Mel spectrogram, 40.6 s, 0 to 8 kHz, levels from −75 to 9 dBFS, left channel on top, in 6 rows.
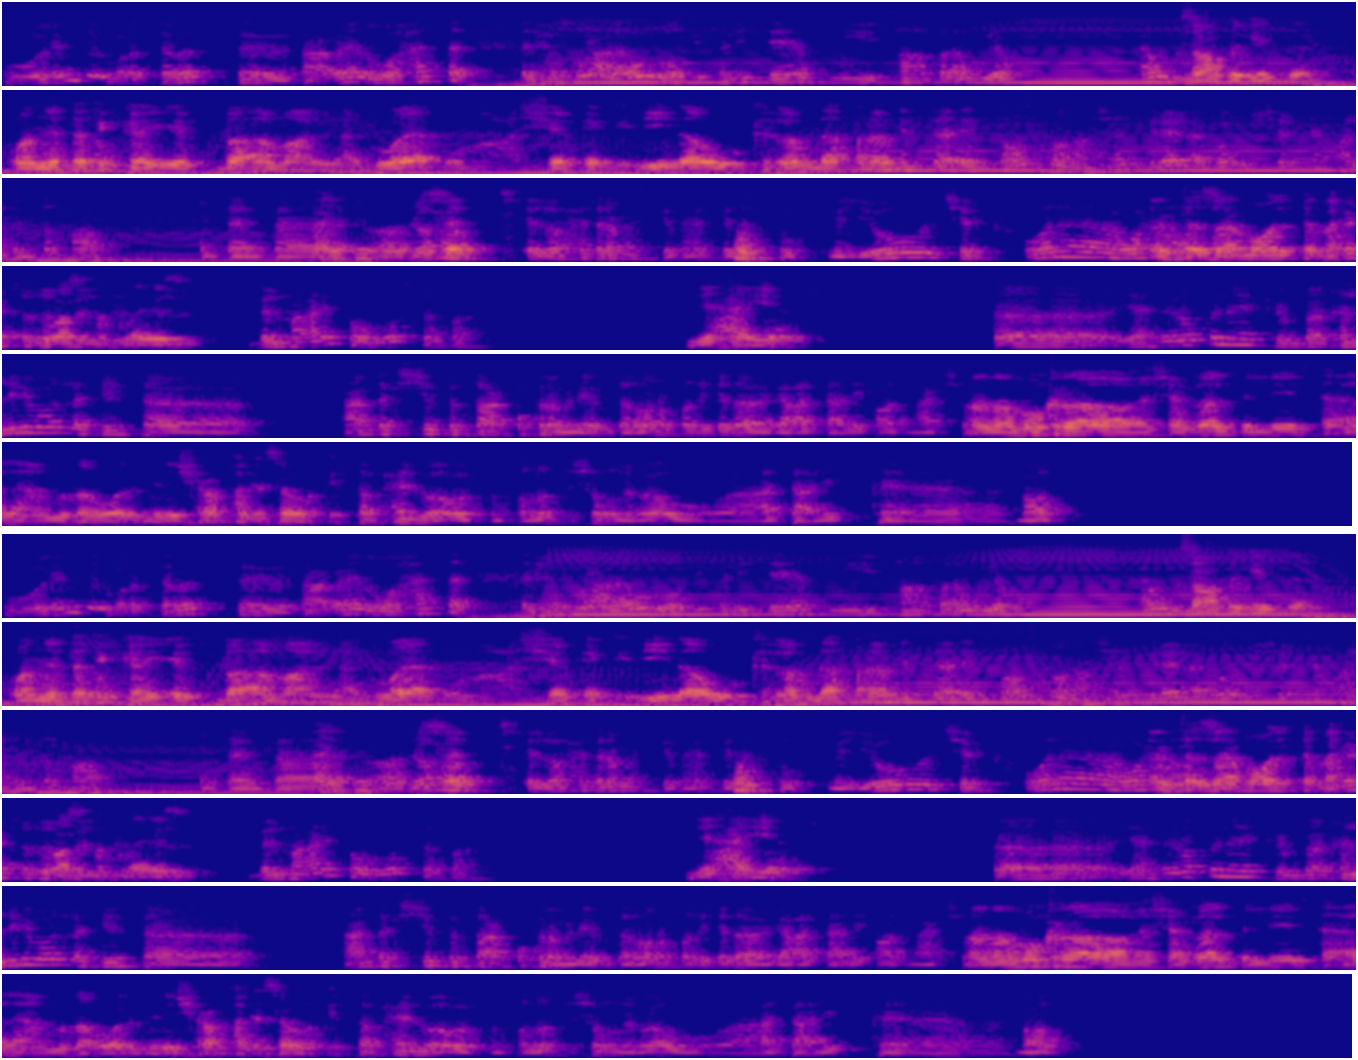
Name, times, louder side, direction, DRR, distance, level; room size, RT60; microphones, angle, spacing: voice 1, 0.0-5.1 5.7-6.2 7.0-7.3 11.2-14.0 14.5-15.3 15.6-15.9 16.2-17.3 17.7-19.7 20.2-21.3 21.5-22.7 23.8-24.3 25.3-28.3 28.8-32.0 35.6-39.1, left 2 dB, 25° left, -2 dB, 2.1 m, -38 dB
sound 1, 2.3-15.4, right 2 dB, 55° right, 0.7 m, -39 dB
voice 2, 5.9-7.1 7.4-11.3 15.1-15.8 17.2-17.3 19.3-20.6 20.9-21.1 23.7-24.2 31.9-35.4, left 3 dB, 35° right, 0 dB, 1.5 m, -29 dB
5.6 x 3.4 x 2.4 m, 0.27 s
head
